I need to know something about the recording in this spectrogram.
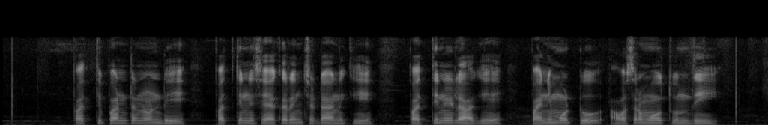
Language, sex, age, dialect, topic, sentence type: Telugu, male, 18-24, Utterandhra, agriculture, statement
